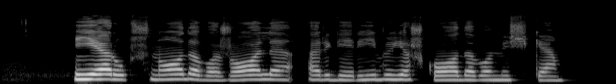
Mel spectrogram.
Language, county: Lithuanian, Vilnius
